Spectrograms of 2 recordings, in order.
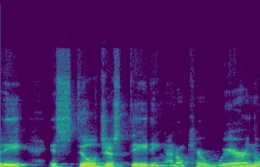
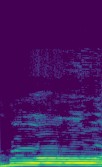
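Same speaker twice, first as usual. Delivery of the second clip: high loud "No" yelped in denial; mock refusal; 11 semitones higher, 6 dB louder than usual. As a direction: shriek a high "No". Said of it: "you're gonna be like".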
